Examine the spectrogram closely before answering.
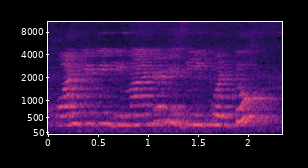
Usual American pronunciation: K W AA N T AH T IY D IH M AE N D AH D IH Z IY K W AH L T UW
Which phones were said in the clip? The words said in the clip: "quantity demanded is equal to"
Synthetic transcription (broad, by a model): K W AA N T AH T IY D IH M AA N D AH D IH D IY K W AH N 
